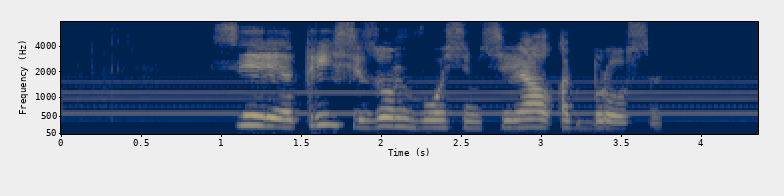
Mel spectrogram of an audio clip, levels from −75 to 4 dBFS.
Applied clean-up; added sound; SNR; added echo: none; Wind instrument, woodwind instrument; 19 dB; none.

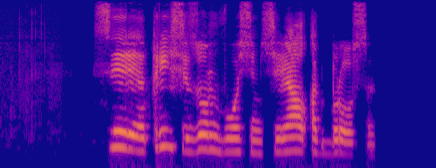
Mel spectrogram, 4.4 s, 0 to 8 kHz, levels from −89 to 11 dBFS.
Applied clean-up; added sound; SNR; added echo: none; none; none; none.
